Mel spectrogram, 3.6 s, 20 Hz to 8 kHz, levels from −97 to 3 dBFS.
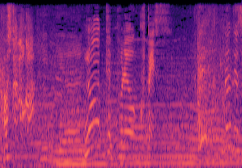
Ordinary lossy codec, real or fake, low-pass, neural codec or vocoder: none; real; 7.2 kHz; none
